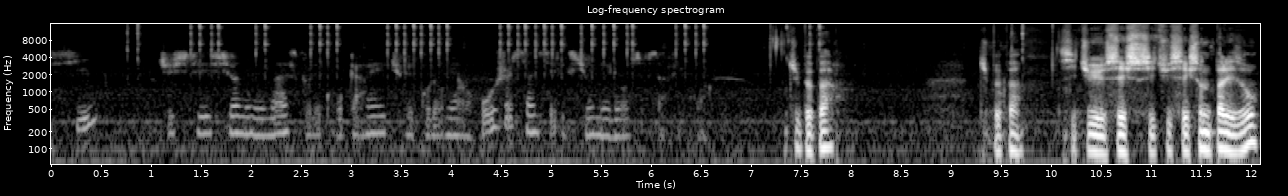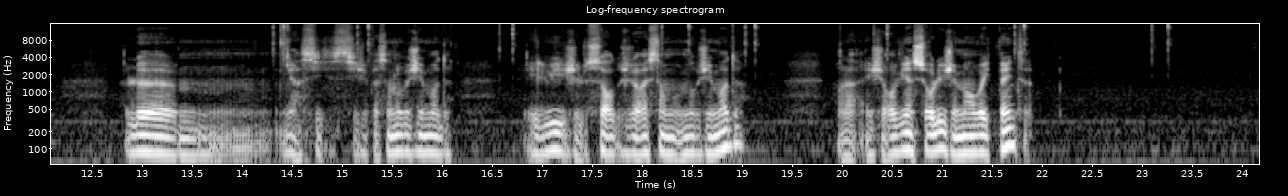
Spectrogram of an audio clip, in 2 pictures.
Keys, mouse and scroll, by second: 1.0 click, 1.0 right click, 1.6 click, 3.0-9.8 click, 9.8 right click, 11.3 a, 13.3 a, 14.5 click, 16.8 right click, 18.4 click, 20.5 right click, 21.9 click.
